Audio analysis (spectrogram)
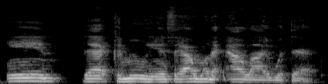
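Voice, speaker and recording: A man speaking, blunt and emphatic, doubling back on words before he drives his point home. His voice has a warm, mellow tone at a middle pitch. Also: normal speed. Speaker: host. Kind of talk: casual podcast discussion.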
